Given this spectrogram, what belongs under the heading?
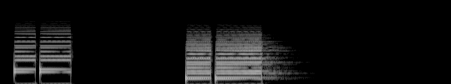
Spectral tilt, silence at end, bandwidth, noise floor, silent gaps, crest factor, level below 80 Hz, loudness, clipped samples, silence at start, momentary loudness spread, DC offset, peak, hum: -4 dB/octave; 1.7 s; 9 kHz; under -90 dBFS; none; 16 dB; -60 dBFS; -25 LUFS; under 0.1%; 0.15 s; 12 LU; under 0.1%; -12 dBFS; none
